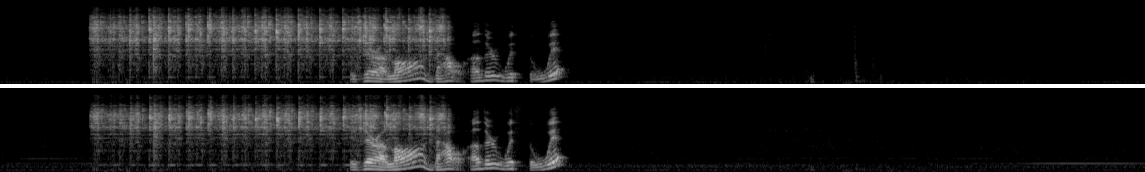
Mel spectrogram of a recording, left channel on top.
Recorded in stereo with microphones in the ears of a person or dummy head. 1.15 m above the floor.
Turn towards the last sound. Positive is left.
turn(degrees=-50)  # may be behind; listen again after turning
